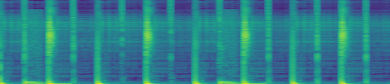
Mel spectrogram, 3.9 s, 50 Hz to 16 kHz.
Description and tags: Addon loop 1-123 bpm
bpm, loop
